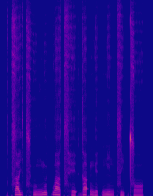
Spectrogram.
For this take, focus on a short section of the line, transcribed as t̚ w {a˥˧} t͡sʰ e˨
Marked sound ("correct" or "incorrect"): correct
